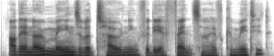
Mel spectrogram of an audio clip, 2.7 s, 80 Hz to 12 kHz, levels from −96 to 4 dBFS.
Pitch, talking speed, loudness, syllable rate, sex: 130 Hz, 260 wpm, -17 LUFS, 7.9 syllables/s, male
